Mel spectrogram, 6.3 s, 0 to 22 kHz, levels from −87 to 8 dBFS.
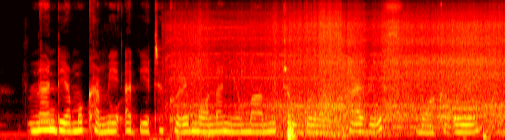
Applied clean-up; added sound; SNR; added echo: none; Drill; 4 dB; none.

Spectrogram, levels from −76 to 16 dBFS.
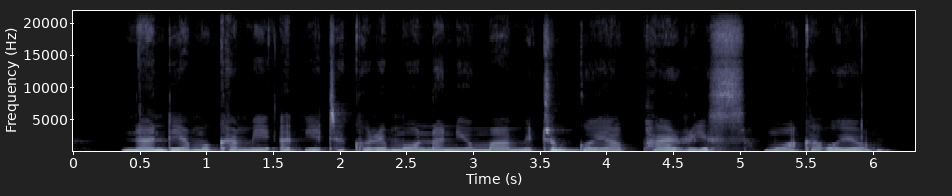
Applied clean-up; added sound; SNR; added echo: none; none; none; none.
